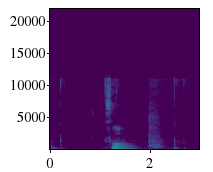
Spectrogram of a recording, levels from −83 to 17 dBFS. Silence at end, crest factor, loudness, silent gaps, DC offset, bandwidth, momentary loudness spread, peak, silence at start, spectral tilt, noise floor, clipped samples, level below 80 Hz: 0.3 s; 22 dB; -42 LUFS; none; under 0.1%; 12.5 kHz; 24 LU; -26 dBFS; 0 s; -5.5 dB/octave; -81 dBFS; under 0.1%; -86 dBFS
